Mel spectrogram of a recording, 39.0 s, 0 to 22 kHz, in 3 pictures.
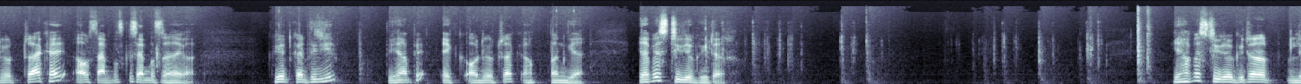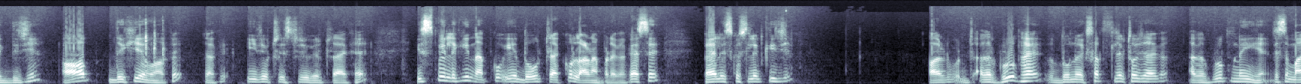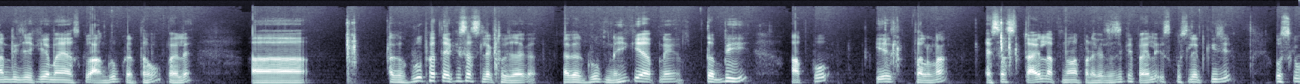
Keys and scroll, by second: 7.1-8.5 typing, 11.6 Return, 14.5 ctrl+=, 30.1 ctrl+=, 34.9 ctrl+shift+g, 36.1 ctrl+=.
